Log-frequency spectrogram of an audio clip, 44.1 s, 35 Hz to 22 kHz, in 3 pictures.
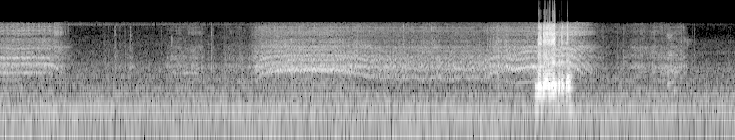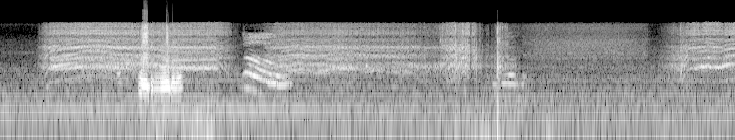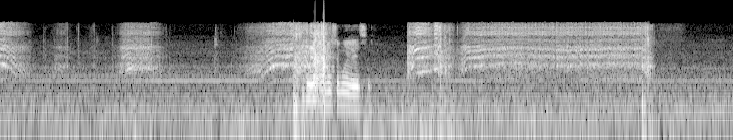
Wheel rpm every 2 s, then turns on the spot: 60, 10, 50, 80, 60, 90, 20, 20, 140, 80, 90, 70, 30, 0, 90, 20, 20, 90, 40, 130, 150, 40.
32-34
